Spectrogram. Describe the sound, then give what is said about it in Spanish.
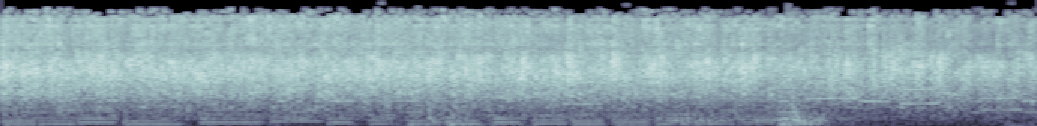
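Loud, dense applause from a live audience in Málaga welcoming a guest critic, a steady wash of many hands clapping continuously for the whole stretch, with low tones faintly underneath. “José Manuel Escribano, con un fuerte aplauso de todo el público de Málaga”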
